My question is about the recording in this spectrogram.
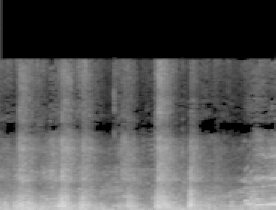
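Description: Repeated thuds and slaps from a wrestling ring, about two to three a second, over a low rumble and crowd noise.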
